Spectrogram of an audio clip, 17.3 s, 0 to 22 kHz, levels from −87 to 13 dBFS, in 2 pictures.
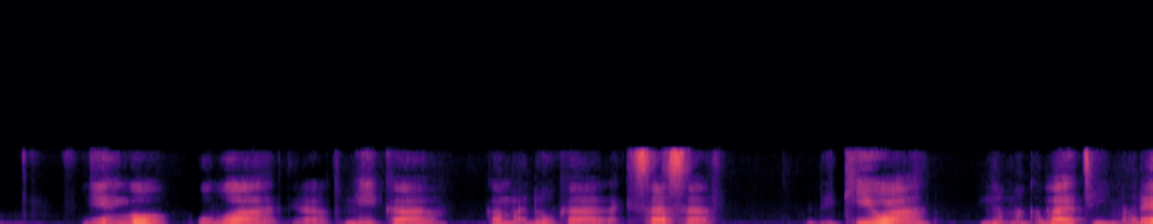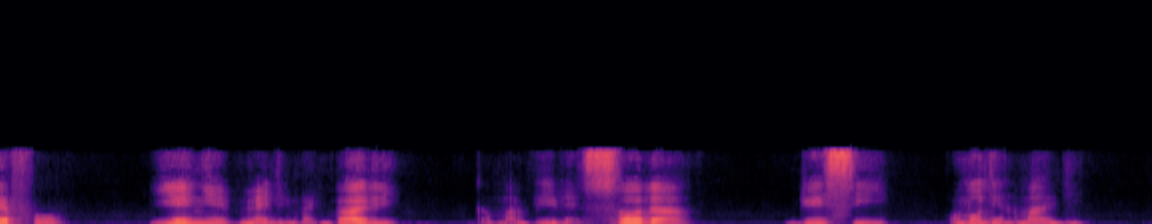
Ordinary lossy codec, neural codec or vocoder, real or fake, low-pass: AAC, 32 kbps; codec, 16 kHz in and 24 kHz out, 0.9 kbps, LongCat-Audio-Codec, fine tuned four codebook decoder; fake; 7.2 kHz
